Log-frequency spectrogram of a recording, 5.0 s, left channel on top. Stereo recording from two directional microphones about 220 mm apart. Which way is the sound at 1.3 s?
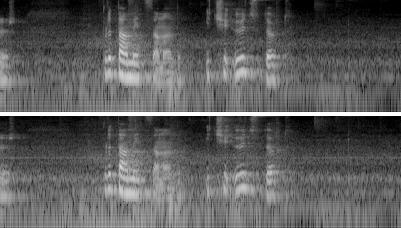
50° left (ahead or behind).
